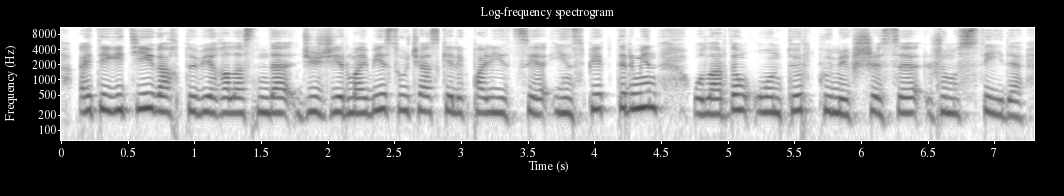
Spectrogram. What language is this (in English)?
Kazakh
